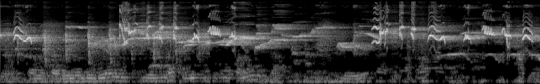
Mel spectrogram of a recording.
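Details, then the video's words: At a bird-singing contest ground, an oriental magpie-robin pours out fast, jumbled whistles and chattering notes, then pauses briefly before resuming with crisp chirps and sweet slurred phrases; faint low murmuring below. "Suara kacer di area lomba"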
